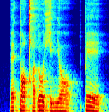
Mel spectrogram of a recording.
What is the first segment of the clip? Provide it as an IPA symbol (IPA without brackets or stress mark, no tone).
ɛ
